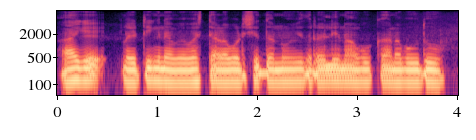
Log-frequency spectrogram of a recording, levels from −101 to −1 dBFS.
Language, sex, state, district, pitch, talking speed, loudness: Kannada, male, Karnataka, Koppal, 120 Hz, 120 wpm, -13 LUFS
